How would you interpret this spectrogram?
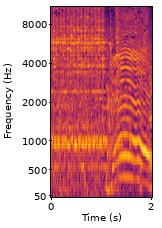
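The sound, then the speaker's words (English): A bell clangs in quick repeated strokes, its bright, sustained metallic ring hanging over the hits, then fading as a voice with a rising and falling pitch takes over. “He get the bell one more time.”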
